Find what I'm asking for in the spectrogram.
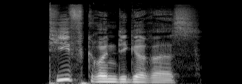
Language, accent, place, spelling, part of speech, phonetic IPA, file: German, Germany, Berlin, tiefgründigeres, adjective, [ˈtiːfˌɡʁʏndɪɡəʁəs], De-tiefgründigeres.ogg
- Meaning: strong/mixed nominative/accusative neuter singular comparative degree of tiefgründig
